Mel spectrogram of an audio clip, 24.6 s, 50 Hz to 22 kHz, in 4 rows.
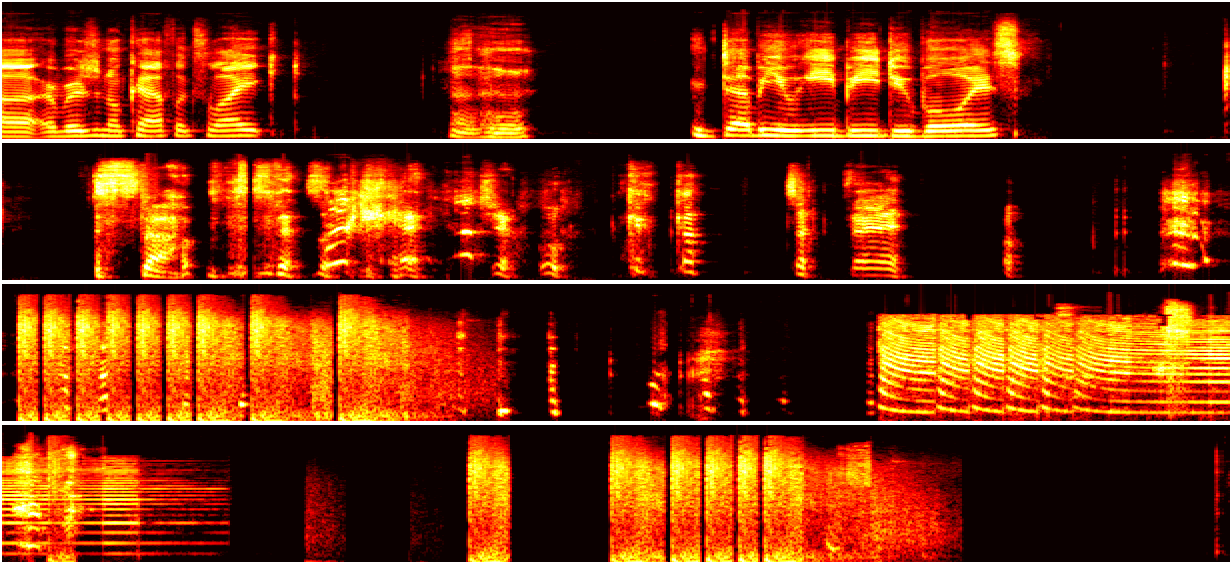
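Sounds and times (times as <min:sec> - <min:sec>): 
speech: 0:00.0 - 0:01.6, 0:02.2 - 0:02.7, 0:03.4 - 0:05.2, 0:06.6 - 0:11.3, 0:12.0 - 0:12.2
gunshot sound effects: 0:12.4 - 0:14.8, 0:20.0 - 0:23.3
blaring horn-like tone: 0:16.6 - 0:19.6.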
